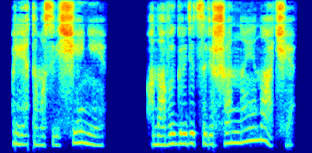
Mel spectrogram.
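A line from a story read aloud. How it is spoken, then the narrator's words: Admiring whisper. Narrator (Russian): восхищенно прошептал он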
